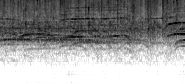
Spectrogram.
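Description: Sustained applause from a large crowd for the band members, dense steady clapping with a few cheers and whistles mixed in, filling the whole stretch at a loud, even level.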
